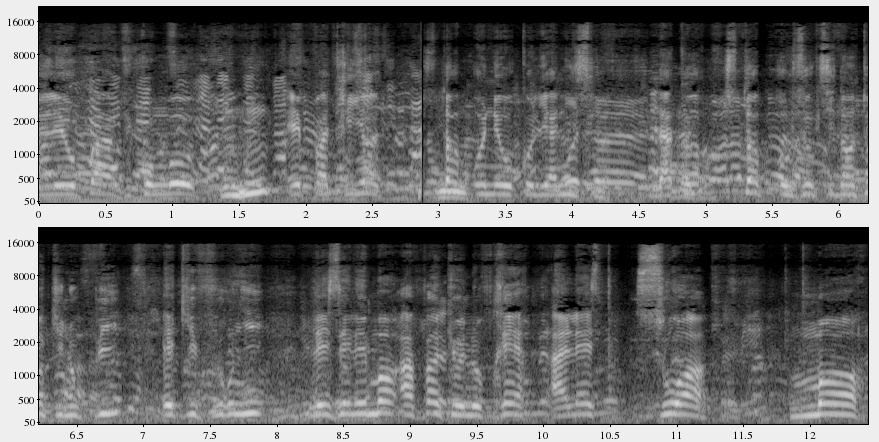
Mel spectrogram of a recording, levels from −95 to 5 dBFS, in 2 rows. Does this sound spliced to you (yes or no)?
yes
